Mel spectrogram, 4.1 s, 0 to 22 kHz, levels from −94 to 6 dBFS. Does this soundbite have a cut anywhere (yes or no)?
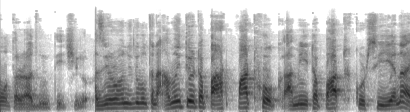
yes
